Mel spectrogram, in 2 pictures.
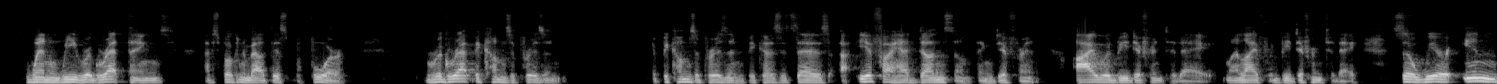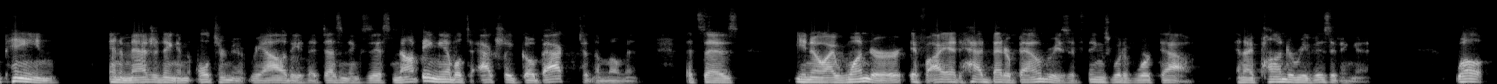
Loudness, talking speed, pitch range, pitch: -20 LUFS, 165 wpm, 95-110 Hz, 100 Hz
